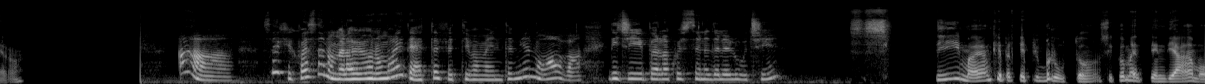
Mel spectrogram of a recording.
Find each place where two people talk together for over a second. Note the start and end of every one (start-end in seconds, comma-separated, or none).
none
